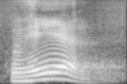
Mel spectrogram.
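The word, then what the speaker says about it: where: वेयर, भेयर, ठीक है।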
